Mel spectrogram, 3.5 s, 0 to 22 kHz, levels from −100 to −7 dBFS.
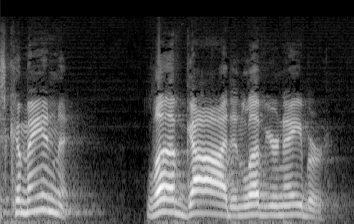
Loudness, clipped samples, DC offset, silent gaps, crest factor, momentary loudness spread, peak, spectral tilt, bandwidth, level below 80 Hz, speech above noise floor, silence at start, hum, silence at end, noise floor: -18 LUFS; under 0.1%; under 0.1%; none; 18 dB; 14 LU; 0 dBFS; -5.5 dB/octave; 11 kHz; -54 dBFS; 46 dB; 0 s; none; 0.3 s; -64 dBFS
